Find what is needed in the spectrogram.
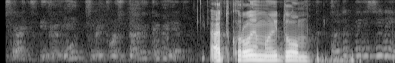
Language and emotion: Russian, angry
